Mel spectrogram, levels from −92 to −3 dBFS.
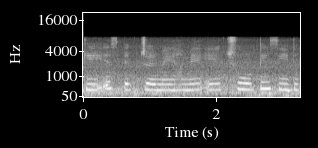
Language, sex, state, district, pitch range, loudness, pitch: Hindi, female, Bihar, Kaimur, 265-285 Hz, -13 LUFS, 275 Hz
